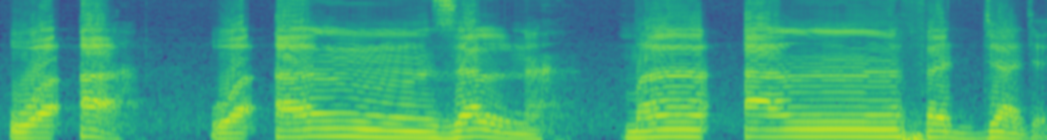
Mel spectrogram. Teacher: Jadi hamzah awalan suaranya itu betul-betul jelas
